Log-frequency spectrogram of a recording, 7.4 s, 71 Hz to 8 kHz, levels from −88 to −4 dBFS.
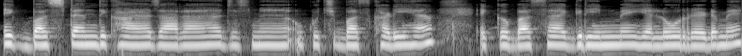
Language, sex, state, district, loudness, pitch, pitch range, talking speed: Hindi, female, Chandigarh, Chandigarh, -19 LUFS, 185 Hz, 180-190 Hz, 180 wpm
